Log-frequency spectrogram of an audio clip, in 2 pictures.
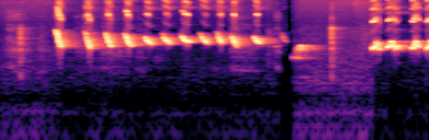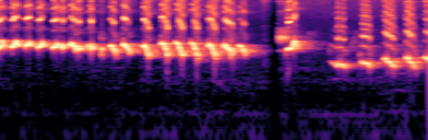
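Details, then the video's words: Lure recording of a white-rumped shama singing to provoke other birds into song: loud, varied phrases of fast rattling trills, a long descending buzzy series, brief whistled notes and a lower warbling run, abruptly joined. "bikin MURAI BATU jadi NYAUT GACOR BONGKAR MATERI TEMBAKAN ¦ PANCINGAN MURAI ¦ SHAMA BIRD"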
